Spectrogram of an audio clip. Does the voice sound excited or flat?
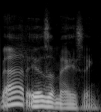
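excited. It is said with lively, excited enthusiasm.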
